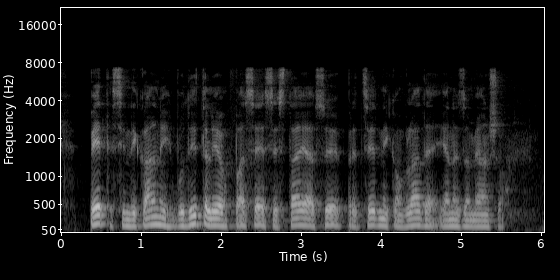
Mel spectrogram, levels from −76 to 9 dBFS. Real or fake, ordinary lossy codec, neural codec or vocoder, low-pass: real; none; none; 7.2 kHz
